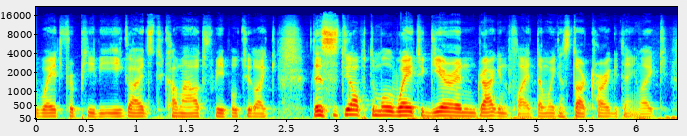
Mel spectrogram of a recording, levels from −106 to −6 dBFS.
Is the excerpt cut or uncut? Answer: uncut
